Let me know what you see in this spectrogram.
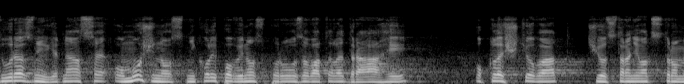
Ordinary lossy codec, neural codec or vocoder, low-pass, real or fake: Opus, 32 kbps; none; 9.9 kHz; real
